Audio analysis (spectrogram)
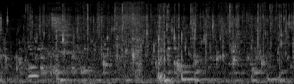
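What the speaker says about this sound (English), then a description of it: "we drain the water heater" Water drains steadily from an RV water heater during winterizing, a continuous low trickling and splashing that stays at an even level throughout, with faint background noise and no clear talking.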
